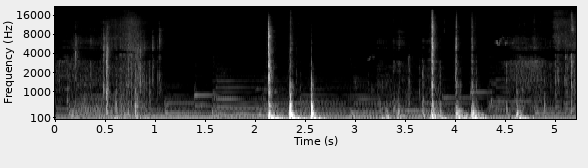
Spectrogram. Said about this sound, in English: I had to find some wood. I guess I could have knocked on the door.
